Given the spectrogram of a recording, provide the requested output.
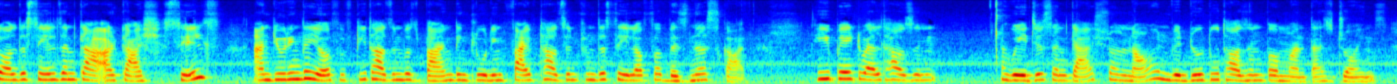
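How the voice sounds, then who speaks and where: Noticeable background noise runs under a woman's voice. She speaks at a moderate pace with a high pitch and ordinary pitch variation. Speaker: accounting tutor. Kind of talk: tutorial.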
